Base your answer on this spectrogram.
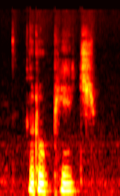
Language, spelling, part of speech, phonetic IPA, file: Polish, rupieć, noun, [ˈrupʲjɛ̇t͡ɕ], LL-Q809 (pol)-rupieć.wav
